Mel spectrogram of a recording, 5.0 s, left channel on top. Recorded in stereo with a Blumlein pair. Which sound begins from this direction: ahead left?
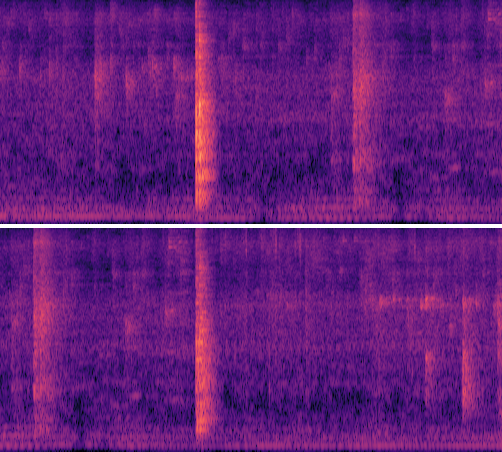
A clap, at 2.0 s.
